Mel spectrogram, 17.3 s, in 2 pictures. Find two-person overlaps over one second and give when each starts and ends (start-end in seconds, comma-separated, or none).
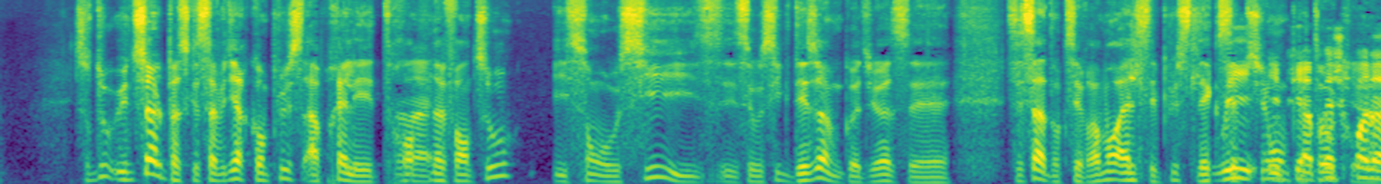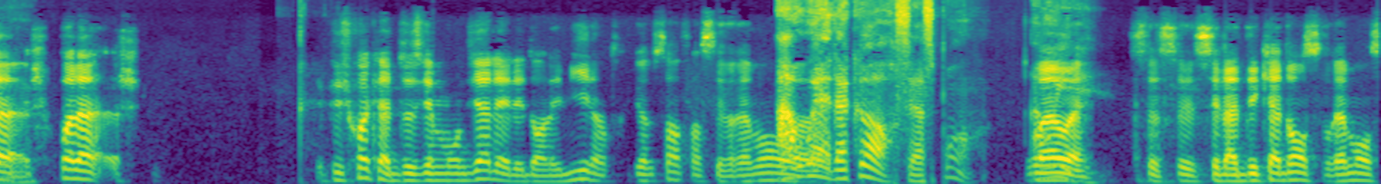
7.6-8.8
